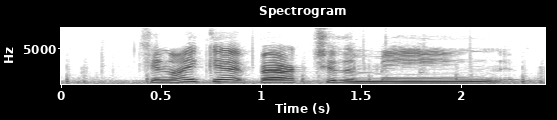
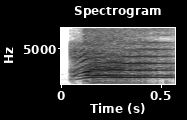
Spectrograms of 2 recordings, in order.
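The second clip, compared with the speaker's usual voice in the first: startled scream; 17 dB louder than usual. Real, not acted. Sudden scare in game.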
